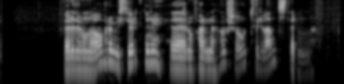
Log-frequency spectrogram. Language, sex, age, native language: Icelandic, male, 40-49, Icelandic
